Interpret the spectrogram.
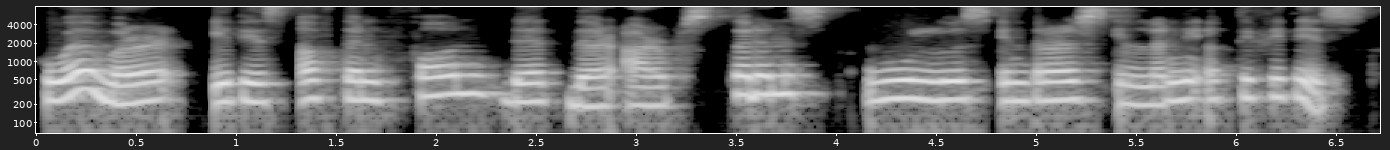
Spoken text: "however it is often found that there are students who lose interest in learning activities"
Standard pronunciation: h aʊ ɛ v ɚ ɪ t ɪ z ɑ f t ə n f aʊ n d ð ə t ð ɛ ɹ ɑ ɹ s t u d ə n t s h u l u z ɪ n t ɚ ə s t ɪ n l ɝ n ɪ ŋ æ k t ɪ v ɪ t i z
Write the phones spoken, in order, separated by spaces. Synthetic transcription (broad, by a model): h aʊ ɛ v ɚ ɪ t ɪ s ɑ f t ə n f aʊ n d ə t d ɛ ɹ ɑ ɹ s t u d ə n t s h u l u s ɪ n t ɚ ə s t ɪ n l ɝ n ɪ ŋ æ k t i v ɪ t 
